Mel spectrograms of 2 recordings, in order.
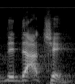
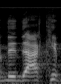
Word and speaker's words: Didache: Kung yung iba, they pronounce it didache. Pero didake po yun sa Greek.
